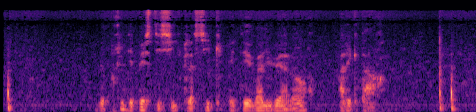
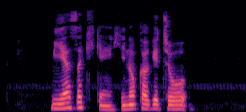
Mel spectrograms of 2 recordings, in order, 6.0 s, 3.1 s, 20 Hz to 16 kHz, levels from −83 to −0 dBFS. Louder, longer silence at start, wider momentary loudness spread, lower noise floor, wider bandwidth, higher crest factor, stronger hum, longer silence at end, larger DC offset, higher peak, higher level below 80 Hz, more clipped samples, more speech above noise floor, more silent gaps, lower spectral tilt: first, -26 LUFS vs -29 LUFS; second, 0.05 s vs 0.65 s; first, 12 LU vs 7 LU; second, -51 dBFS vs -68 dBFS; about the same, 11.5 kHz vs 11.5 kHz; about the same, 24 dB vs 20 dB; neither; second, 0 s vs 0.75 s; neither; first, -4 dBFS vs -12 dBFS; first, -46 dBFS vs -76 dBFS; neither; second, 25 dB vs 40 dB; neither; second, -4 dB/octave vs -5.5 dB/octave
